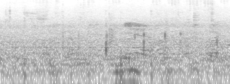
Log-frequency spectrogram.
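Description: Distant voices calling out across a rugby field during play, over steady outdoor background noise.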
